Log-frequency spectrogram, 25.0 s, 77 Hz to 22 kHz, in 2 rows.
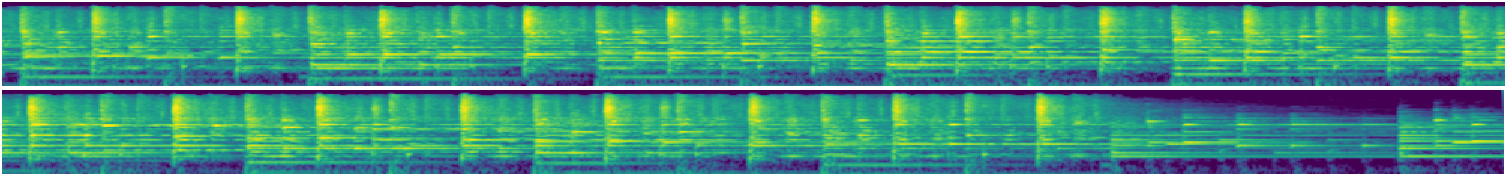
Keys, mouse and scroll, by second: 0.0 alt+middle click, 4.7 alt+middle click, 9.5 alt+middle click, 12.1 alt+middle click, 14.2 F4, 14.6 alt+middle click, 16.9 alt+middle click, 22.4 l, 22.9 z.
